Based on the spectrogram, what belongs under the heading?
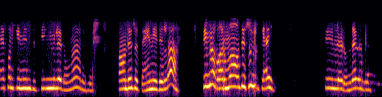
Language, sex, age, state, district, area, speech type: Nepali, male, 18-30, West Bengal, Alipurduar, urban, conversation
